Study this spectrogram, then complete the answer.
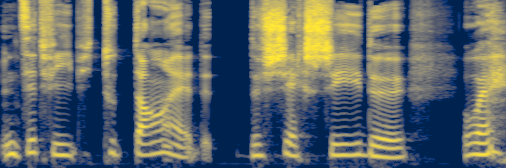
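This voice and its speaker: Dry and close with no echo, this is a very clean recording over a silent background. Pitch moves with ordinary variation. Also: woman. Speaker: stunt performer and actress. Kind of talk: casual interview chat. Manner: slow, poised speech.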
